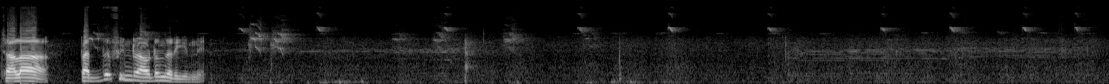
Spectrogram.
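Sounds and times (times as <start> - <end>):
faint outdoor background noise: 0.0 - 11.0
small bird chirping: 2.4 - 11.0.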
